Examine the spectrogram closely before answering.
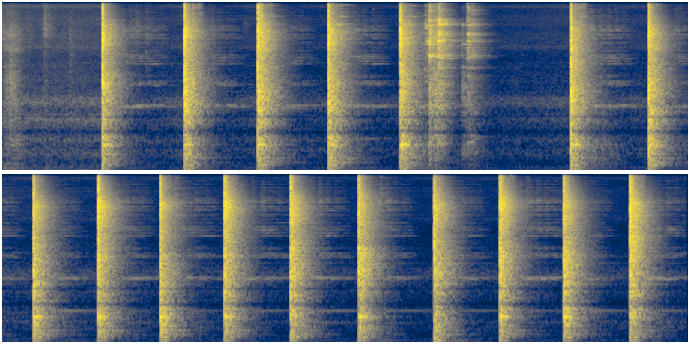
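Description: Meat being pounded flat on a wooden cutting board: sharp blows about once a second, each ringing briefly. A few quicker hits come around the fifth second, then a short pause before the steady pounding resumes.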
